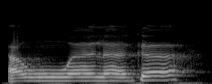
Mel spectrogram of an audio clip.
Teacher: waw dia ditekankan kerana bersabdu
